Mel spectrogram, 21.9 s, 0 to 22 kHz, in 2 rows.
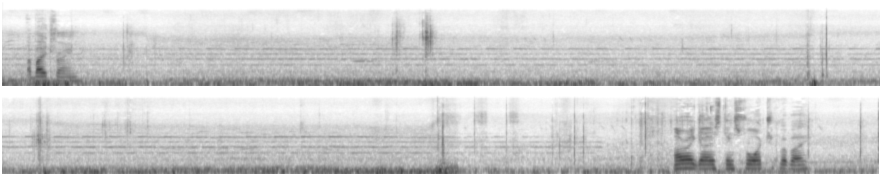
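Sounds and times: high ringing tone: 0.0 - 20.6
freight train rumbling: 0.0 - 21.9.

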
